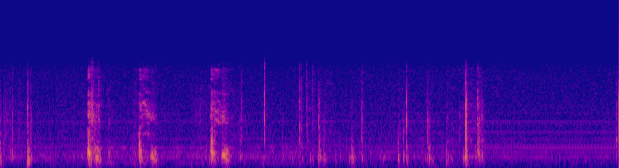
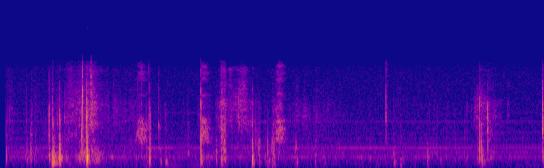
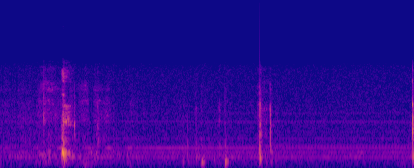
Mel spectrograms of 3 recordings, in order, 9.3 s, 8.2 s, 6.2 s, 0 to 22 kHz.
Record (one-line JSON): {"three_cough_length": "9.3 s", "three_cough_amplitude": 6699, "three_cough_signal_mean_std_ratio": 0.28, "exhalation_length": "8.2 s", "exhalation_amplitude": 13154, "exhalation_signal_mean_std_ratio": 0.24, "cough_length": "6.2 s", "cough_amplitude": 5875, "cough_signal_mean_std_ratio": 0.2, "survey_phase": "beta (2021-08-13 to 2022-03-07)", "age": "45-64", "gender": "Male", "wearing_mask": "No", "symptom_none": true, "smoker_status": "Never smoked", "respiratory_condition_asthma": false, "respiratory_condition_other": false, "recruitment_source": "REACT", "submission_delay": "9 days", "covid_test_result": "Negative", "covid_test_method": "RT-qPCR"}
